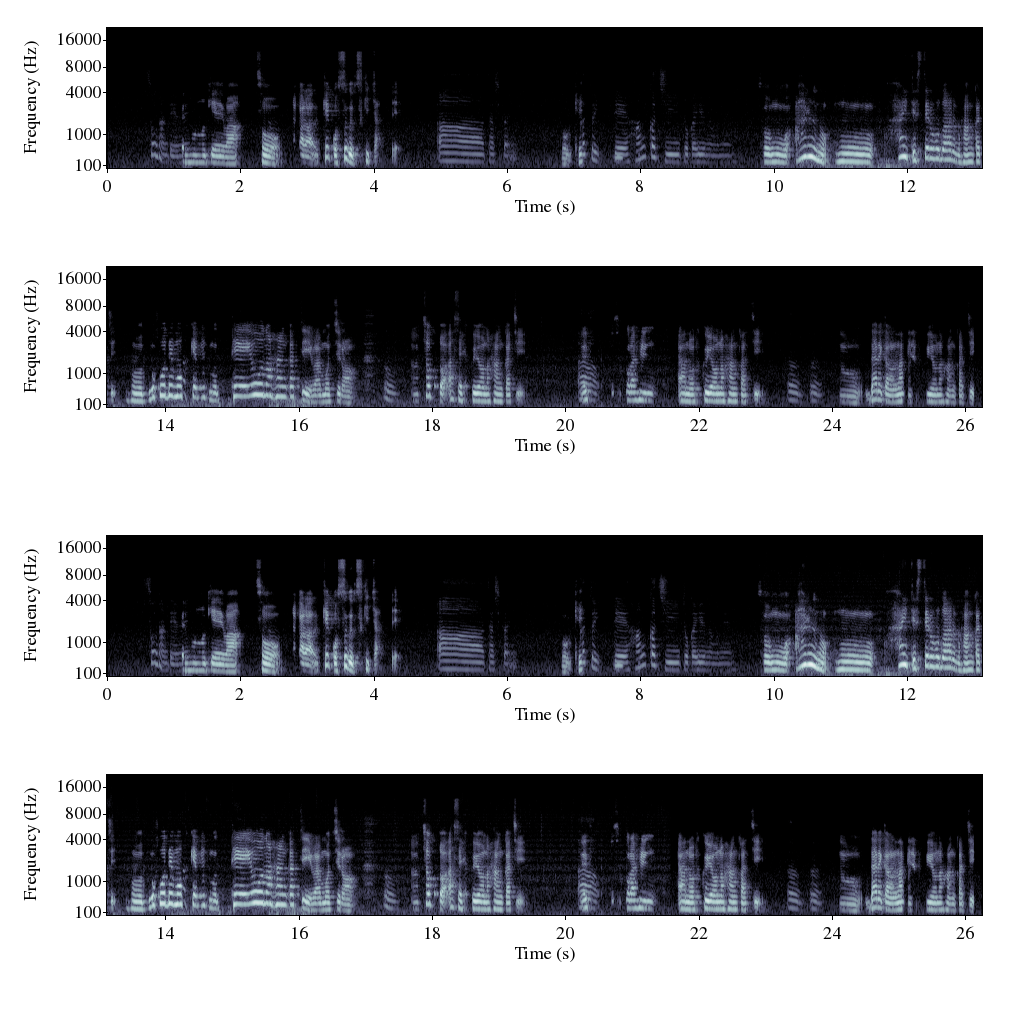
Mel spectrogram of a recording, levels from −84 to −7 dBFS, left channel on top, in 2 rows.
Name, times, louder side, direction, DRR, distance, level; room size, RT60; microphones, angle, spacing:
voice 1, 0.6-1.3 2.4-2.6 5.0-6.1 7.1-9.5 13.5-13.6 14.3-14.4 17.0-17.6 20.2-20.5 23.3-23.9 24.8-25.1, right 2 dB, 35° right, 3.4 m, -46 dB
voice 2, 1.2-2.6 2.9-4.4 6.8-7.1 7.6-7.7 9.9-16.9 17.9-19.4 20.2-20.4 20.9-21.4 21.7-23.0 24.1-26.1, right 3 dB, 50° right, 0.7 m, -28 dB
Thunder / Rain, 9.8-21.6, right 1 dB, 85° right, 3.6 m, -53 dB
head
